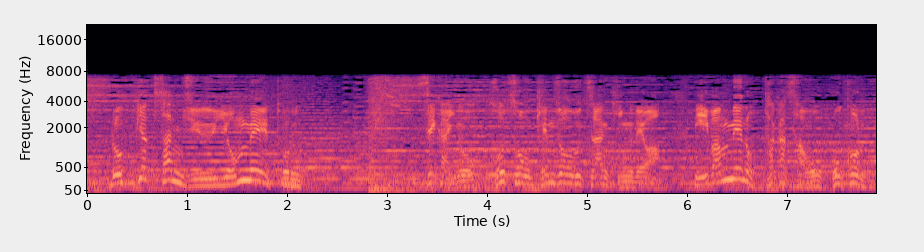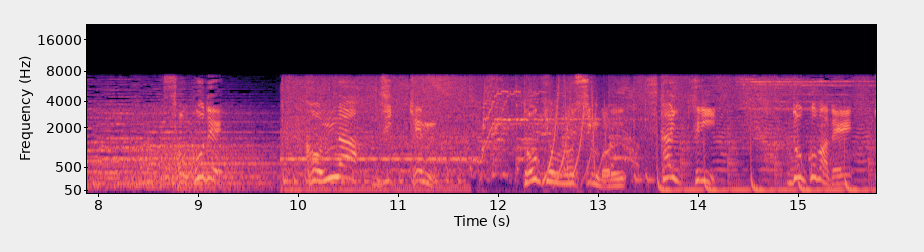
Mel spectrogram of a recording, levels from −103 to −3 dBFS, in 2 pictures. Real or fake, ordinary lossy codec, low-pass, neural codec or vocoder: real; none; 7.2 kHz; none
